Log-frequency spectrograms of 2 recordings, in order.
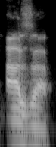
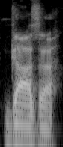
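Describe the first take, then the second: First: The word begins directly with a vowel. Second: The word begins with a plain hard G. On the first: "it's really Aza, like the old Hebrew name" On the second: "It's Gaza with a G"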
